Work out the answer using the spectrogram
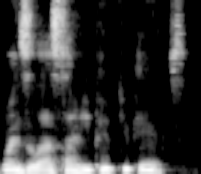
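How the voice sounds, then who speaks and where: A man's voice: mid-range voice, flat delivery, normal speed, warm tone, a little hiss or hum, poor audio. A man hosting a podcast in casual chat from a bedroom, rambling and joking and swearing freely. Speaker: podcast host.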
